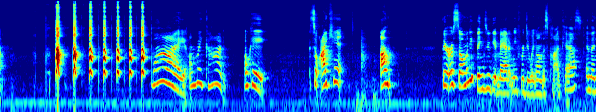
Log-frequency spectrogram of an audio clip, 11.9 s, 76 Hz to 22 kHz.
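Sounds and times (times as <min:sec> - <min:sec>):
squeaky rubber chicken toy being squeezed: 0:00.9 - 0:03.0
speech: 0:03.6 - 0:05.4, 0:06.2 - 0:07.0, 0:07.6 - 0:07.9, 0:08.8 - 0:11.9.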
